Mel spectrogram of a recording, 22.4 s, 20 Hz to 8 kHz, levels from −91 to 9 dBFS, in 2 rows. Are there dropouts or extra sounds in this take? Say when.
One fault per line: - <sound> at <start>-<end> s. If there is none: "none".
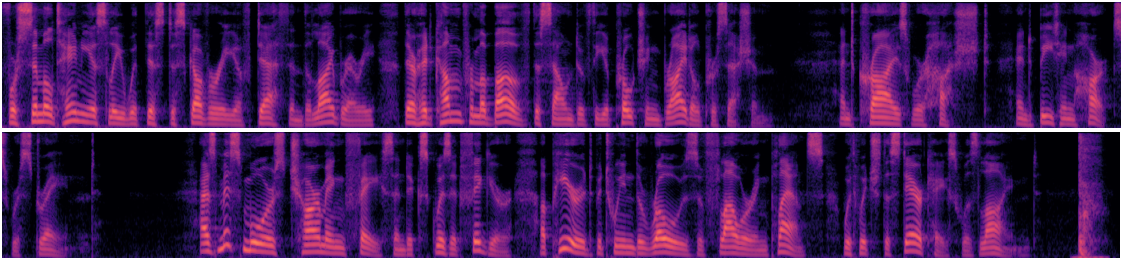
- breath at 21.9-22.3 s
